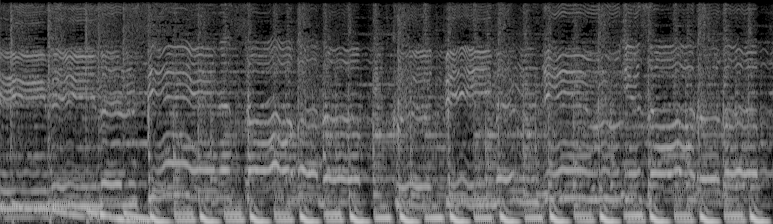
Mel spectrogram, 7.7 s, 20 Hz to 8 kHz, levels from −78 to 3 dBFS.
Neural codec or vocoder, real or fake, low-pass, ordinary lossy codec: none; real; none; none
